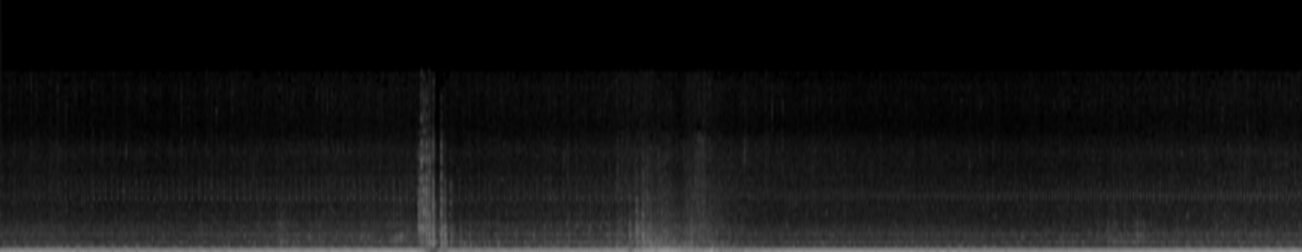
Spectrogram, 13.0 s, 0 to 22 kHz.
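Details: Yamaha 90hp four-stroke outboard on an 18ft G3 boat, replacing a 60hp two-stroke, after the throttle linkage was adjusted to fix revs that stuck high in neutral. Smooth, steady low idle with an even beat and one brief dip midway; normal idle.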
